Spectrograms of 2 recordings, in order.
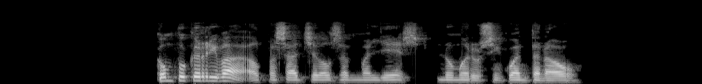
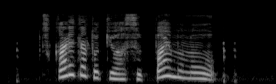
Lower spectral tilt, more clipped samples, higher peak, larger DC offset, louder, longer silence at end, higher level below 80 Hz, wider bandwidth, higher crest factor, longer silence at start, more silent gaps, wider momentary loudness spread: first, -5 dB/octave vs -2.5 dB/octave; neither; first, -2 dBFS vs -6 dBFS; neither; first, -19 LUFS vs -26 LUFS; first, 1.25 s vs 0.6 s; first, -60 dBFS vs -78 dBFS; second, 7.8 kHz vs 11.5 kHz; about the same, 18 dB vs 22 dB; first, 1.55 s vs 0.4 s; first, 4.32-4.36 s vs none; second, 9 LU vs 17 LU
